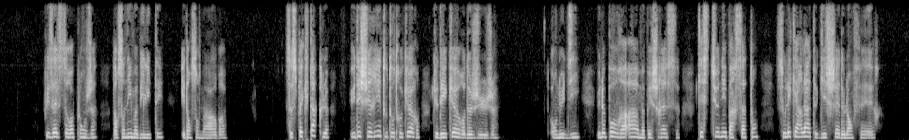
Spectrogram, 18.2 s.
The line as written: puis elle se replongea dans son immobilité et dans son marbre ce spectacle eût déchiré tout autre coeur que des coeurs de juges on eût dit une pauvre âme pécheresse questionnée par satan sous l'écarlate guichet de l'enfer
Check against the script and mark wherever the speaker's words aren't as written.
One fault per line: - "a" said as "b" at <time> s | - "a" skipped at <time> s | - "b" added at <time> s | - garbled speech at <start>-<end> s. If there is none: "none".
none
